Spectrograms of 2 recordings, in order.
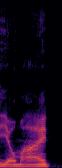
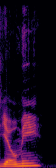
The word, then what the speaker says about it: Yomi: But also, it turns out I was pronouncing Trek to Yomi incorrectly. Evidently, it is Yomi. – Oh, you fucking made me look like a jackass. – I still think it's Yomi, though, but whatever.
